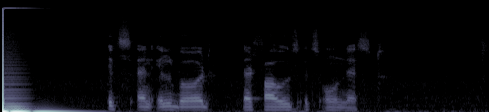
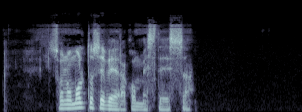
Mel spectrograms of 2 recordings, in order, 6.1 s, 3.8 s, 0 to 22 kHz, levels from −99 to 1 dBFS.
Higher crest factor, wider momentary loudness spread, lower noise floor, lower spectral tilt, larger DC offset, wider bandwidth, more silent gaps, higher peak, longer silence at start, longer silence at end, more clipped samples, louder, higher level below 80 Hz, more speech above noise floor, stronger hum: about the same, 24 dB vs 22 dB; first, 15 LU vs 7 LU; about the same, -86 dBFS vs -83 dBFS; first, -6.5 dB/octave vs -3 dB/octave; neither; first, 16 kHz vs 11 kHz; neither; first, 0 dBFS vs -4 dBFS; second, 0 s vs 0.6 s; first, 5.35 s vs 1.4 s; neither; second, -32 LUFS vs -23 LUFS; first, -36 dBFS vs -62 dBFS; second, 29 dB vs 60 dB; neither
